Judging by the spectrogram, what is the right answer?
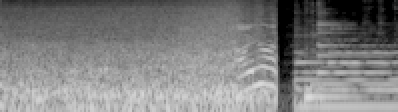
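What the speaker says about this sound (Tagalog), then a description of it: "Yung tayo ngayon sa Kipot Falls, ang lakas ng agos ng tubig." Strong flowing water at Kipot Falls roars as a loud, steady wash with wind buffeting the microphone, then cuts briefly before a different tonal sound takes over.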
